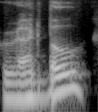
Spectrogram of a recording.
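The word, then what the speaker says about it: Radboud: a PhD student at rbull University where she researches the shifting perceptions of IESA in Latin America so welcome Paloma and how did I do with pronouncing that University radball it's rad Bal yeah but you you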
